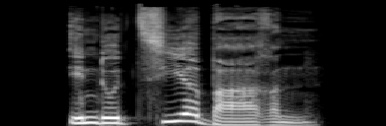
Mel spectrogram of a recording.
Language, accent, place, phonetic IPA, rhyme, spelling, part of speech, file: German, Germany, Berlin, [ɪndʊˈt͡siːɐ̯baːʁən], -iːɐ̯baːʁən, induzierbaren, adjective, De-induzierbaren.ogg
- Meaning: inflection of induzierbar: 1. strong genitive masculine/neuter singular 2. weak/mixed genitive/dative all-gender singular 3. strong/weak/mixed accusative masculine singular 4. strong dative plural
